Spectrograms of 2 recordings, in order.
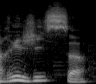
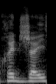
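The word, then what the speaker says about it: Regice: OK, on a Régis ou alors RJ si on le prononce correctement puisque ain la glace évidemment mais c'est plus rigolo de l'appeler Régis comme le rival de Sacha.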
